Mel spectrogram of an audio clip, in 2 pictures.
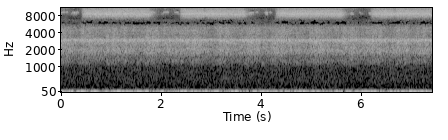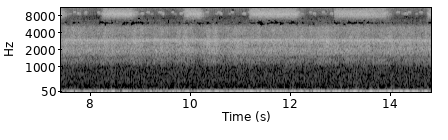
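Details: Crickets and katydids chorus on a summer night: an even, sustained trill under high buzzing bursts that repeat about every two seconds, about eight bursts in all, each with a brief stutter at its edges.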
